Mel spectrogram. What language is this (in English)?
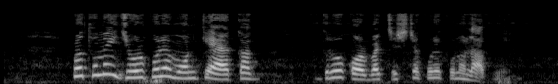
Bangla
